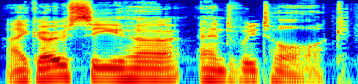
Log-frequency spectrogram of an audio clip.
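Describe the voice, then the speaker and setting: A man's voice: mid-range voice, moderate pace, dry recording. A young man from England hosting a reaction channel, reading online stories aloud and adding sarcastic asides. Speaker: YouTube reaction host.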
